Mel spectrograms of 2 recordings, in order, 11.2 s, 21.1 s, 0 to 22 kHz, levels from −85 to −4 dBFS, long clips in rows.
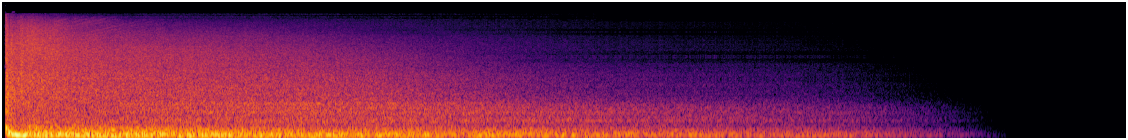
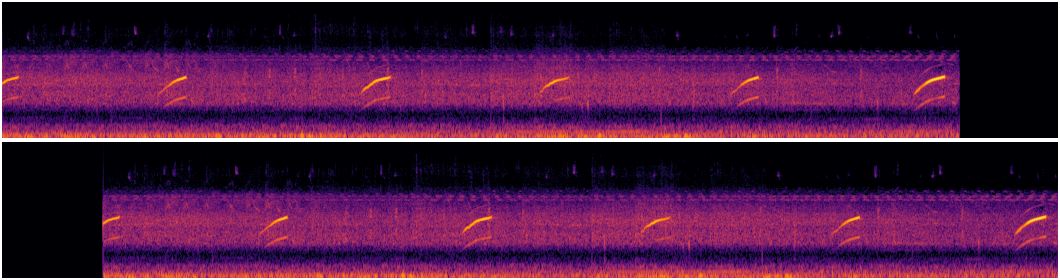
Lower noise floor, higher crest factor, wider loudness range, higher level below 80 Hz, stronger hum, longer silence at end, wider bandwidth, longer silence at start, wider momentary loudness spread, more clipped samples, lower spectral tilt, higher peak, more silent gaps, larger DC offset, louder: second, -63 dBFS vs -87 dBFS; about the same, 20 dB vs 20 dB; first, 22 LU vs 9 LU; first, -24 dBFS vs -40 dBFS; neither; first, 2.4 s vs 0 s; first, 16 kHz vs 13.5 kHz; about the same, 0.05 s vs 0 s; about the same, 22 LU vs 20 LU; neither; about the same, -4 dB/octave vs -3 dB/octave; first, -2 dBFS vs -6 dBFS; neither; neither; about the same, -22 LUFS vs -20 LUFS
